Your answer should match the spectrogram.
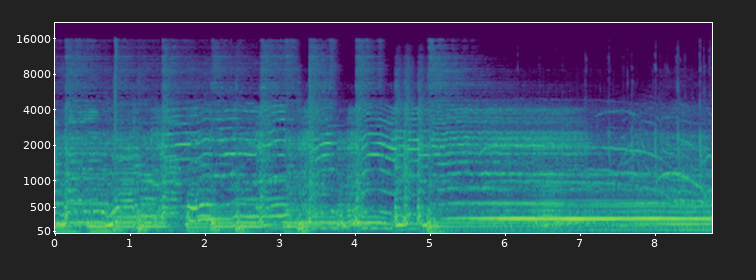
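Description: Live rock band, with electric guitars, bass guitar and drum kit, playing loudly through a stage PA. About five seconds in the playing gives way to one long held chord that rings on.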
